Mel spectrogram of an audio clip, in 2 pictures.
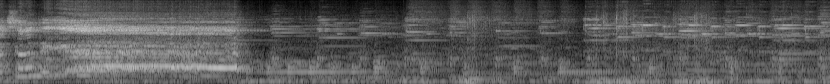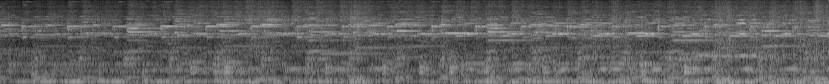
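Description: Balinese gamelan playing: metallophones ringing in fast interlocking tones over steady drum beats. In the first two seconds a loud voice cries out over the music.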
